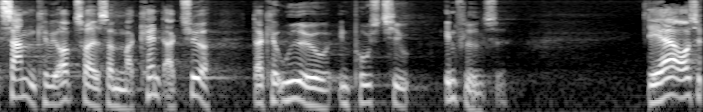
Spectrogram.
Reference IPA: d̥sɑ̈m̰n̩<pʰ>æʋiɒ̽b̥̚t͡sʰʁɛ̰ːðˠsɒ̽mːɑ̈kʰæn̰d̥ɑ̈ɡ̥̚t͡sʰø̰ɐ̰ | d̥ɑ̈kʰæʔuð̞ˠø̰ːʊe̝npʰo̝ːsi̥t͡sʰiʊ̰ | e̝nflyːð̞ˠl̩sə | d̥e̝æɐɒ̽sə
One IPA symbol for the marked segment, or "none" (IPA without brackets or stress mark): kʰ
